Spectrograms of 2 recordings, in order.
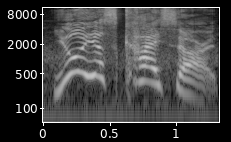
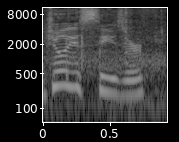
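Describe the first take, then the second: First: The name is pronounced the Latin way. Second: The name is pronounced the English way.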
